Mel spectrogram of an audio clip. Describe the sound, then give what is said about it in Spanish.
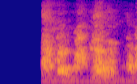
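Dogs bark repeatedly in quick, overlapping bursts, several yaps in a row at moderate volume with no talking over them. “Es que a veces, esta, es la hora en que ladran mucho.”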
